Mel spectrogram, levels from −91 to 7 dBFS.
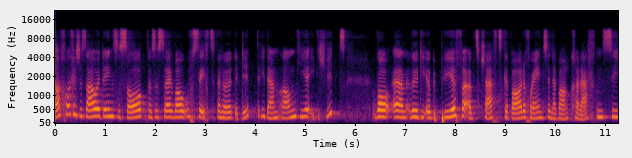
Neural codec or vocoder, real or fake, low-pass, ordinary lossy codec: codec, 24 kHz, 0.9 kbps, WavTokenizer, large speech release; fake; 10.8 kHz; Opus, 32 kbps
